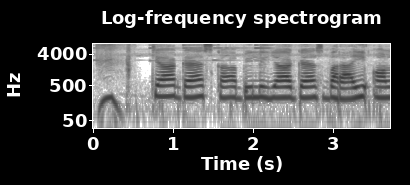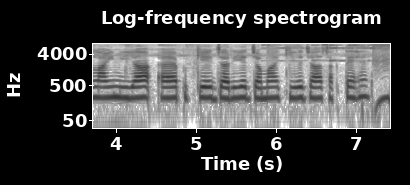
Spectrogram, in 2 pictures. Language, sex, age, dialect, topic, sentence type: Hindi, female, 25-30, Garhwali, banking, question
